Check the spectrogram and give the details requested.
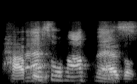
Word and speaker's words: Hafez: And I will tell you that how do you pronounce his name? It's Hafez. Basil Hafez.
